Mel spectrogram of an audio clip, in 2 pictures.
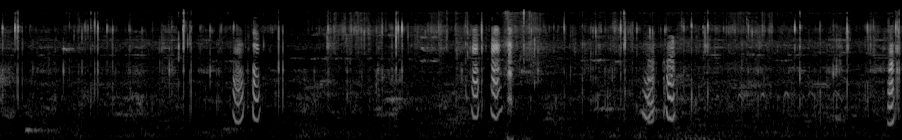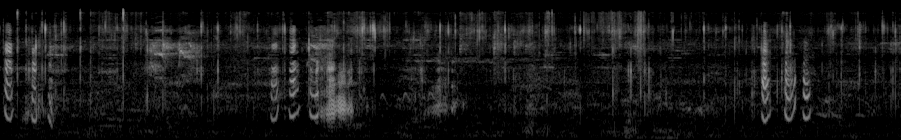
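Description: Short bird calls, a quick squawk or two every couple of seconds, with a busier cluster of calls about twelve seconds in.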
